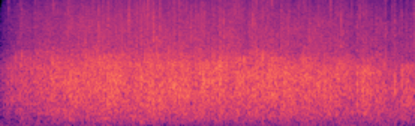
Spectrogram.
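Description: An audience breaks into sustained applause, a dense wash of clapping that swells and then holds steady for several seconds, with no one speaking over it.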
